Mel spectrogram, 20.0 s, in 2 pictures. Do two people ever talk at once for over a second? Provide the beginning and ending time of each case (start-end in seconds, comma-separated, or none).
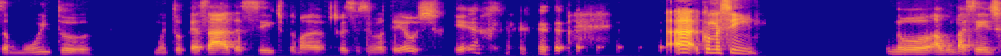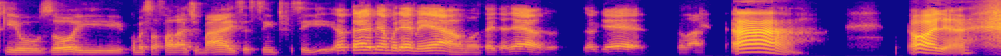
none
